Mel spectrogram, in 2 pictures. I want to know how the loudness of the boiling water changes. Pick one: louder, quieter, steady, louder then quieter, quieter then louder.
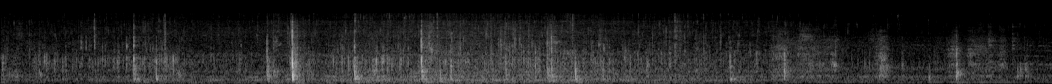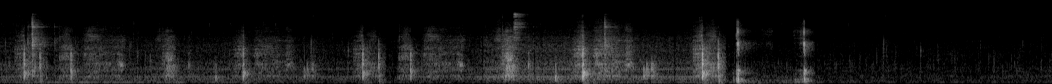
quieter.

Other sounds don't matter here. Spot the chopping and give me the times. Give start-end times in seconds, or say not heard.
7.7-18.6.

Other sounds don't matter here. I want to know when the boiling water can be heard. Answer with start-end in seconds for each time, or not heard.
0.0-20.9.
